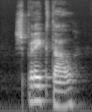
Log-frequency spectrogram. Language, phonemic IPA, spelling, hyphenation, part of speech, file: Dutch, /ˈspreːk.taːl/, spreektaal, spreek‧taal, noun, Nl-spreektaal.ogg
- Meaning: vernacular (everyday/colloquial speech), spoken language, everyday language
